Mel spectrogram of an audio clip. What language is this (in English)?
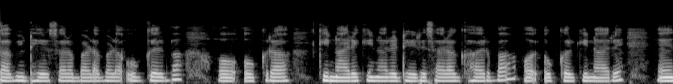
Bhojpuri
